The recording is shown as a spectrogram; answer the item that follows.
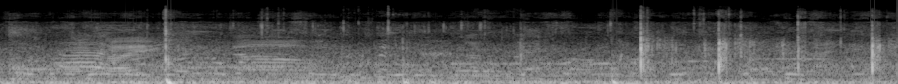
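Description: Volleyball hit by hand during a rally: one sharp slap about a second in, then a few lighter knocks near the end.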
